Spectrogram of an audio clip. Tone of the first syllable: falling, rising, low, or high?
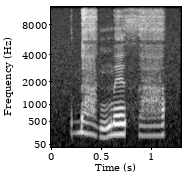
falling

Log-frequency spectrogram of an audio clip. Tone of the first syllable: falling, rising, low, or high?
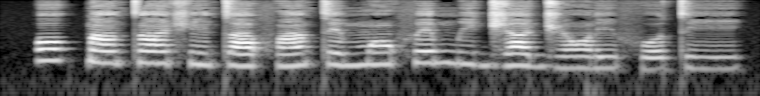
high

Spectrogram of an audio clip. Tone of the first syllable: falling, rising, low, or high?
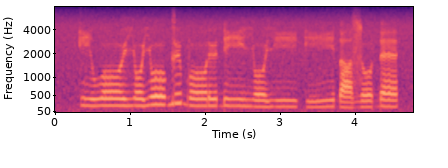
low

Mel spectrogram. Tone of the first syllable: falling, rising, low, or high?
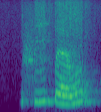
rising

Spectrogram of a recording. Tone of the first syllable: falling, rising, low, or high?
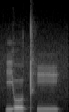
high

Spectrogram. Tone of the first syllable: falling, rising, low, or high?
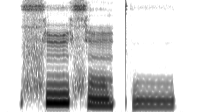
high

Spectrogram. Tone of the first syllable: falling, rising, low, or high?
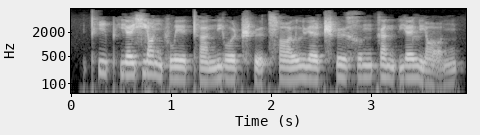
falling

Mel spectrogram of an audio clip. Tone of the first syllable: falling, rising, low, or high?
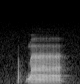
low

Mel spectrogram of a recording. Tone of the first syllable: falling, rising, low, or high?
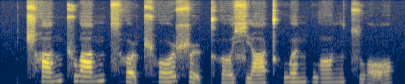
rising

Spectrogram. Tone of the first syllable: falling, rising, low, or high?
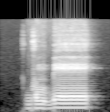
low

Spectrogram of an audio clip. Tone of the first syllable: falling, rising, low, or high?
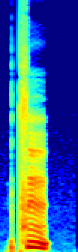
falling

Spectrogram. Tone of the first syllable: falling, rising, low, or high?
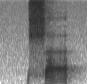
low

